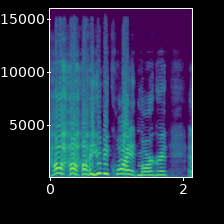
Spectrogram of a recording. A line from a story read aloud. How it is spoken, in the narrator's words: my sister scolded herself loudly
